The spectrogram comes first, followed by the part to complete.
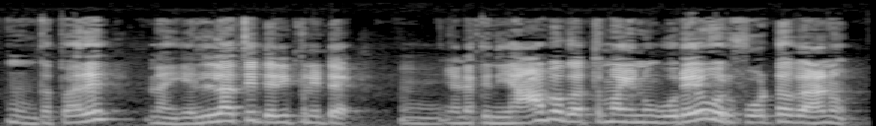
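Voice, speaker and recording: A man's voice: on the high side, fast, close to an everyday voice. A man playing a coaxing Tirunelveli blackmailer. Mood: sweet-talking. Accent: Tirunelveli Tamil. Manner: coaxing, insistent, keeps asking 'understand?'. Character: smooth-talking young man, manipulative, greedy blackmailer. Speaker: scheming boyfriend on a phone call. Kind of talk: web drama acting.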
